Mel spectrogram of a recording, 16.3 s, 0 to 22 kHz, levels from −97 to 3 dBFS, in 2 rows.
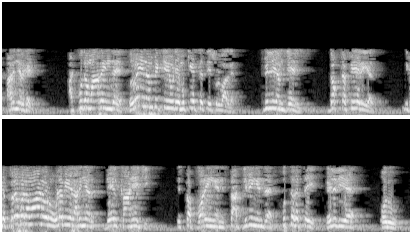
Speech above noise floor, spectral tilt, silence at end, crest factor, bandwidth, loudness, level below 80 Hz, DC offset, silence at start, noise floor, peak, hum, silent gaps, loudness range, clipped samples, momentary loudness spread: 26 dB; -9 dB/octave; 0 s; 8 dB; 4 kHz; -7 LUFS; -28 dBFS; under 0.1%; 0 s; -33 dBFS; 0 dBFS; none; none; 3 LU; 3%; 11 LU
